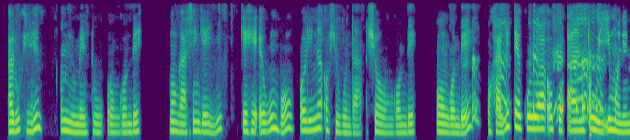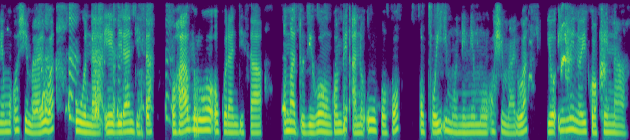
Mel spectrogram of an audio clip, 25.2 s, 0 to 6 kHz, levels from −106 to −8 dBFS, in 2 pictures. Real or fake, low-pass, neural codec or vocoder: real; 5.4 kHz; none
